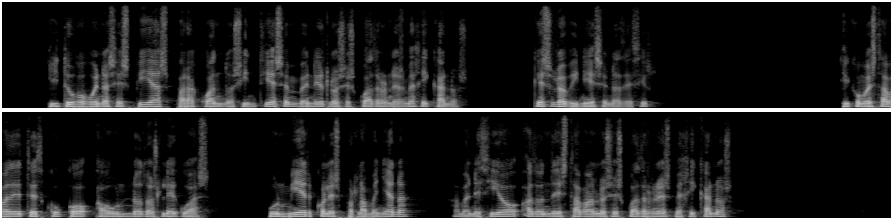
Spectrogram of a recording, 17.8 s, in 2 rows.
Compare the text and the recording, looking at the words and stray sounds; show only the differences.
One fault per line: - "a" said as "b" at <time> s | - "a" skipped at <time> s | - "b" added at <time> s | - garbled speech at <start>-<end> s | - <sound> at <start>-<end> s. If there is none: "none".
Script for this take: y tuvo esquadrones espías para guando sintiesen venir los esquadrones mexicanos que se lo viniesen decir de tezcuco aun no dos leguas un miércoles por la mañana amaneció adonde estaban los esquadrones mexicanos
- "esquadrones" said as "buenas" at 0.8 s
- "y como estaba" added at 8.4 s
